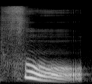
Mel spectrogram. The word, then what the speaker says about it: 妇: So this character pronounced like 妇.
